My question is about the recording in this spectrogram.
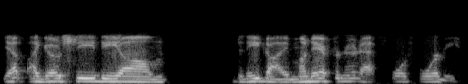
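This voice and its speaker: A man co-hosting a podcast in casual chat, rambling and halting with fillers and restarts. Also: mid-range voice, level tone. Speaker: podcast co-host. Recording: phone-like narrow sound.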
